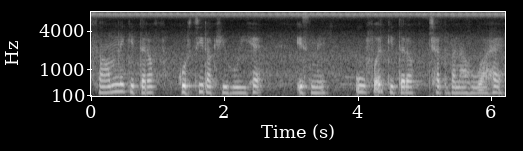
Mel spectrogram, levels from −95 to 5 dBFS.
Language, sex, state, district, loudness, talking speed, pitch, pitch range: Hindi, female, Chhattisgarh, Balrampur, -20 LUFS, 155 wpm, 210 Hz, 200-225 Hz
